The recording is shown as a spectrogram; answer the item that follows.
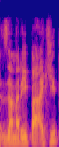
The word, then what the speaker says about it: Zamarripa: My very special guest, Miss Zamaripa. I swear to God, I'm going to mess up that last name soon. You're saying it right. Zamaripa is here with Simply Poppin balloons.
